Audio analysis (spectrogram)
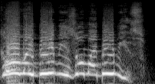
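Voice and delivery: imitating a mother's frantic cry; panicked mother. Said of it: "And a panic".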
